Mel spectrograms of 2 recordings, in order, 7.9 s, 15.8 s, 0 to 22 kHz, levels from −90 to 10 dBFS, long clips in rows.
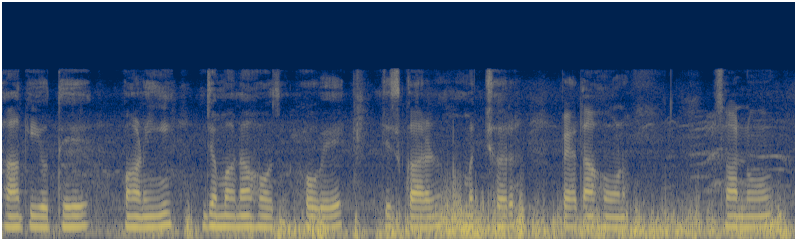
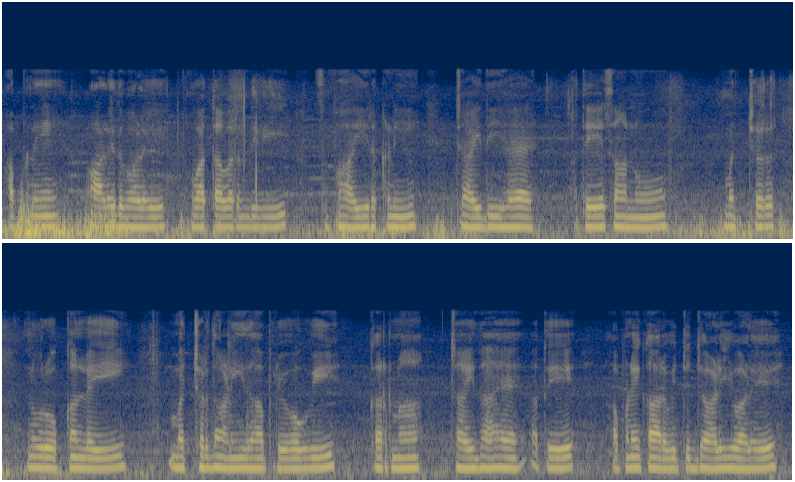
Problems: constant background noise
